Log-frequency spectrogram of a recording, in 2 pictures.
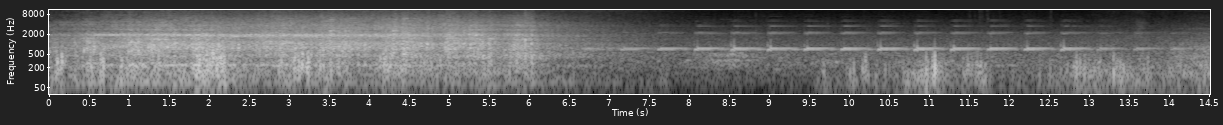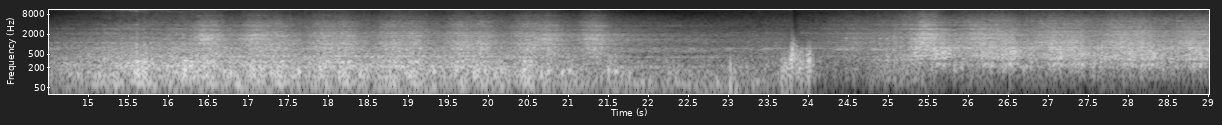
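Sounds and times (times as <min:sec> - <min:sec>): train wheels clattering: 0:00.0 - 0:07.8, 0:23.0 - 0:29.0
railroad crossing bell dinging: 0:05.4 - 0:14.6, 0:22.2 - 0:27.0.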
